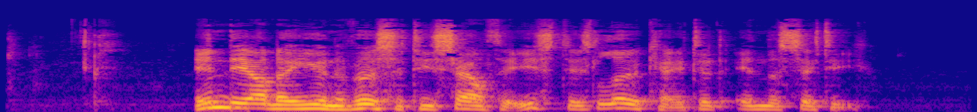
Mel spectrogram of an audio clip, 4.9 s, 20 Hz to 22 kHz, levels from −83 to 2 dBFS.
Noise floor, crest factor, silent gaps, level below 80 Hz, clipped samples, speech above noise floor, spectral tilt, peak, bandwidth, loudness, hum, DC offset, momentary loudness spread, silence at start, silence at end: -44 dBFS; 14 dB; none; -54 dBFS; under 0.1%; 29 dB; -4.5 dB/octave; -2 dBFS; 11.5 kHz; -14 LUFS; none; under 0.1%; 23 LU; 0.4 s; 0.65 s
